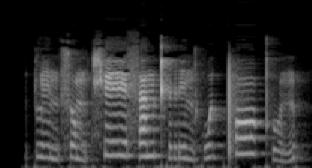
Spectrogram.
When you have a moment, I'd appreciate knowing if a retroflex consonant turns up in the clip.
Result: no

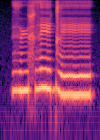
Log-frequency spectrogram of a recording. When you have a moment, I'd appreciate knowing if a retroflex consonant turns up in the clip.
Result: no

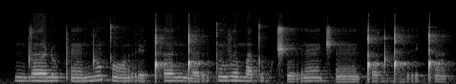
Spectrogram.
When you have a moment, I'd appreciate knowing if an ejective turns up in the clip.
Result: yes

